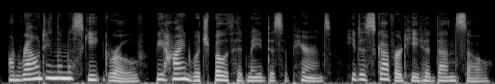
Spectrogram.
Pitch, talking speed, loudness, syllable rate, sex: 190 Hz, 205 wpm, -19 LUFS, 6.3 syllables/s, female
